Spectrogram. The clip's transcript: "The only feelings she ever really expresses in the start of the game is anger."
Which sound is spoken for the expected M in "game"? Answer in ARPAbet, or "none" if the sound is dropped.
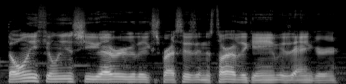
M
